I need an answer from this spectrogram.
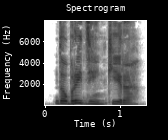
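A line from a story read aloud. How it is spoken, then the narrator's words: Calm. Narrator (Russian): спокойно произносит она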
